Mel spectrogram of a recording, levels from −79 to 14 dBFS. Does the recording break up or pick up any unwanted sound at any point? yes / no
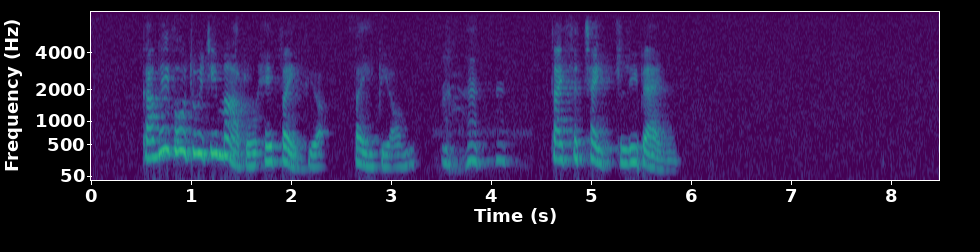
yes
